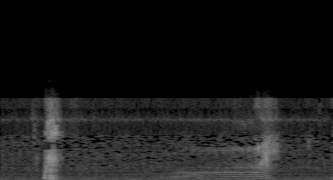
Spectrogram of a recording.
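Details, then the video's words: Black cat in a fight with another cat: a loud harsh screech, then a long wavering yowl with stacked harmonics rising toward its end, and another burst at the close over low background hum. "uneven fight II"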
